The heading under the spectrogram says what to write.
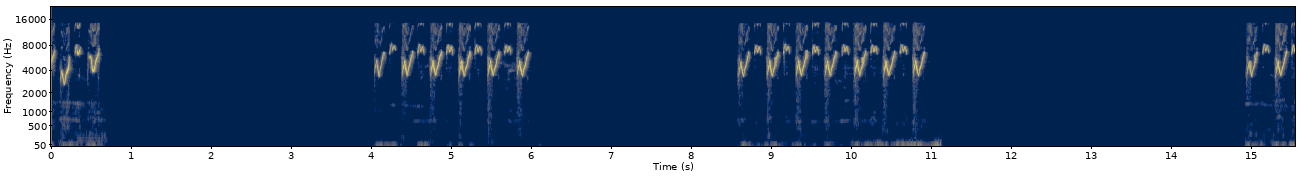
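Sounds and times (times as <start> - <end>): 
Java sparrow singing rapid bright chirps: 0.0 - 0.7, 4.0 - 6.0, 8.6 - 11.1, 14.9 - 15.5.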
